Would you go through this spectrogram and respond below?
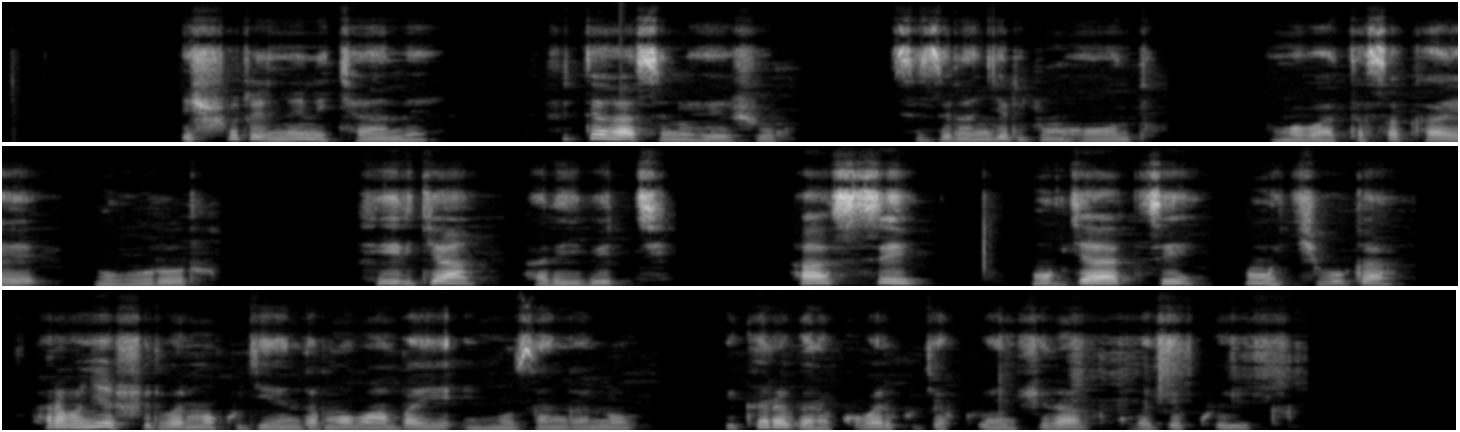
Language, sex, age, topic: Kinyarwanda, female, 25-35, education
